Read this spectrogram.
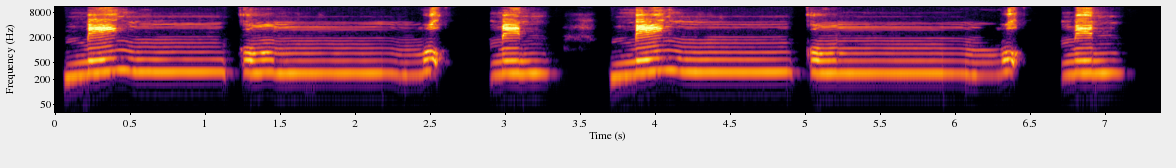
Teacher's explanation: میم ساکنہ متحرک میم کے اندر مرج ہو رہا ہے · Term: ادغام الشفوی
